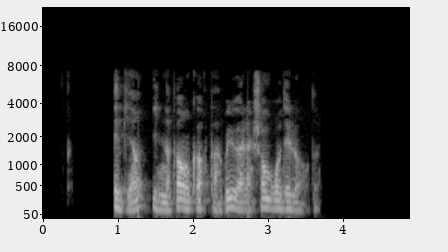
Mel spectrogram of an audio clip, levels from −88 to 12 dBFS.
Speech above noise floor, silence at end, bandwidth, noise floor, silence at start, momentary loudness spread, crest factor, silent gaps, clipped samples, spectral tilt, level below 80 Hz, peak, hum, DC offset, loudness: over 70 dB; 1.2 s; 7.8 kHz; under -90 dBFS; 0.95 s; 10 LU; 22 dB; none; under 0.1%; -6.5 dB/octave; -54 dBFS; 0 dBFS; none; under 0.1%; -21 LUFS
